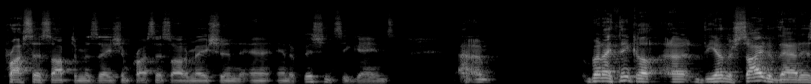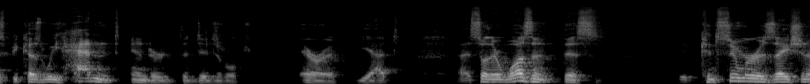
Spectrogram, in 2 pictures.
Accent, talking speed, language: American, 120 wpm, English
